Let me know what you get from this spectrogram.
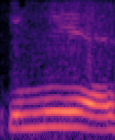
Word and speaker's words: Jinniya: It's the Jinniya, And it's spelled J-I-N-N-I-Y-A, Jinniya.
